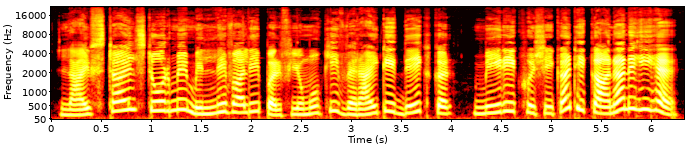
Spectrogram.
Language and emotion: Hindi, surprised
